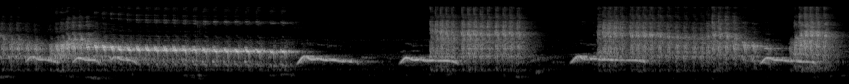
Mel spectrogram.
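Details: Tame Sumatran laughingthrush in full, frequent song: a long harsh, rattling chatter lasting about three seconds, then short whistled notes that rise and dip, each followed by a loud buzzy burst, repeated several times.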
